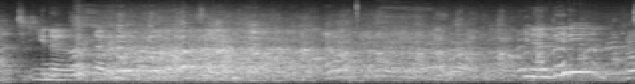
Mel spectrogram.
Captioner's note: laughter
